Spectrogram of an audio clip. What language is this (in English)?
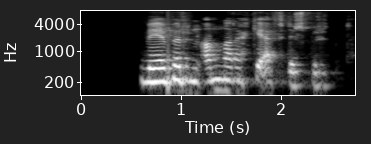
Icelandic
